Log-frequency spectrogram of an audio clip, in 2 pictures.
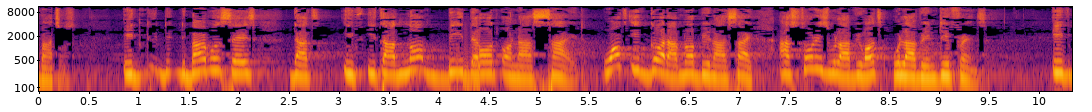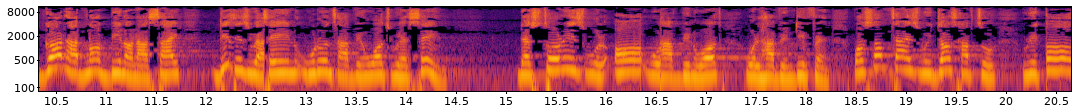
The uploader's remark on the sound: Recorded LIVE at our Interactive Service on 4 Dec 2019. Venue is Grace Assembly, Yard 158 Kudirat Abiola Way, Oregun Ikeja.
